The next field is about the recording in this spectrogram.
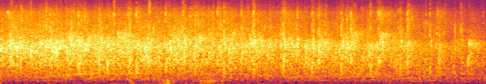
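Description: A church audience applauds at a New Year's Eve service, a steady, dense wash of clapping that holds evenly for about five seconds before easing slightly, fairly faint overall with no talk over it.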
